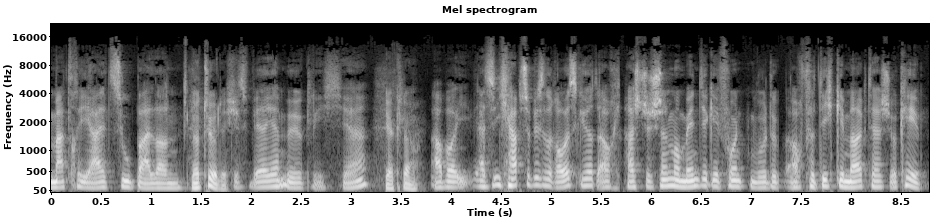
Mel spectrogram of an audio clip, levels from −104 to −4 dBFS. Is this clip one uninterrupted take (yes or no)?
no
